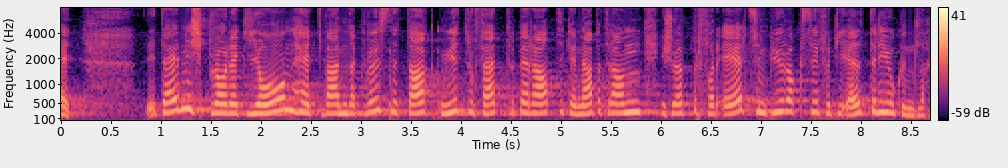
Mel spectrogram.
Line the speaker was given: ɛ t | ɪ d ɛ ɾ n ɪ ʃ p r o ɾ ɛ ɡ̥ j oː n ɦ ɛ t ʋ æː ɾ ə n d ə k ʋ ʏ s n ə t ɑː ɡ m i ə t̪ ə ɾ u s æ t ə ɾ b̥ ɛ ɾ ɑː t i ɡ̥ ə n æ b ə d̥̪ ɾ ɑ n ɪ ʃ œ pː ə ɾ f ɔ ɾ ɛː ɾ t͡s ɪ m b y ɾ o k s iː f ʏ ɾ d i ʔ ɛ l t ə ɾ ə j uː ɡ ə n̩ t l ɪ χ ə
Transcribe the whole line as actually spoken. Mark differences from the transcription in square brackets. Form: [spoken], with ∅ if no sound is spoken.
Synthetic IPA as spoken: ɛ t | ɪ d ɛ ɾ n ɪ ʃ p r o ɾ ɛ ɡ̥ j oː n ɦ ɛ t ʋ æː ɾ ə n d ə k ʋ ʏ s n ə t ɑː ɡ m [y] ə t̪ ə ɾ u [f] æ t ə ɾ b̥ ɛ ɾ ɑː t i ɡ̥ ə n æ b ə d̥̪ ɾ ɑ n ɪ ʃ œ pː ə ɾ f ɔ ɾ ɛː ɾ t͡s ɪ m b y ɾ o k s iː f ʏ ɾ d i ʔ ɛ l t ə ɾ ə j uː ɡ ə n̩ t l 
